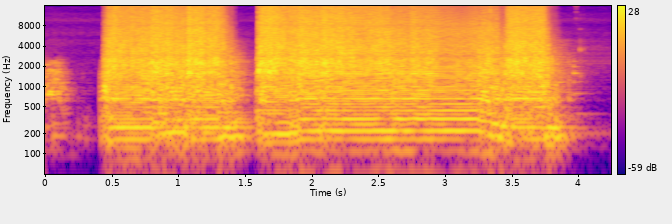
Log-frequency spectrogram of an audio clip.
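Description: An electric guitar played through a high-output JB pickup with volume and tone at 10 rings out in two loud, sustained crunchy chords, the second held for about two seconds before fading.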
